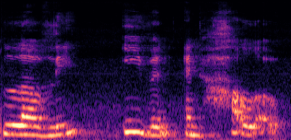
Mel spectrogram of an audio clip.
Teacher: i pronounce the stress really clear in the first syllable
